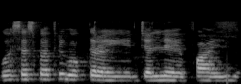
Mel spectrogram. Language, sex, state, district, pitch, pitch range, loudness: Kannada, female, Karnataka, Bellary, 190 Hz, 185-215 Hz, -27 LUFS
